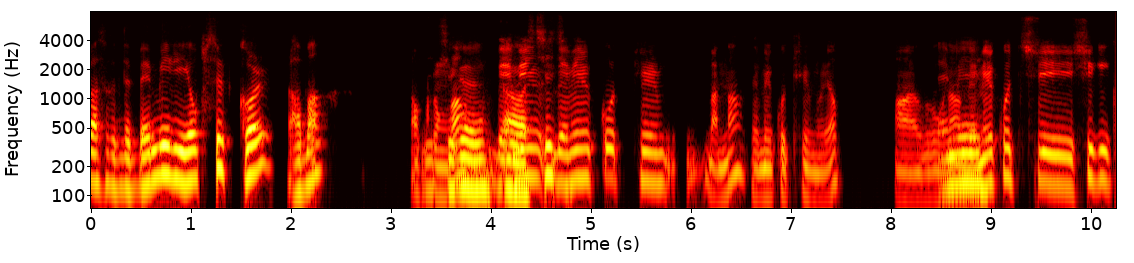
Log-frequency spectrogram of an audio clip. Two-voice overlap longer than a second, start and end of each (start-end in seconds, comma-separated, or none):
3.3-4.8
